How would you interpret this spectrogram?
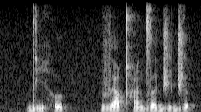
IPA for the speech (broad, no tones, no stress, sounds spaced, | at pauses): d i h ʊ | v ɛ qʰ ĩ d͡z ʌ d͡ʒ i d͡ʒ ə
